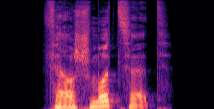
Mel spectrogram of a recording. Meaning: second-person plural subjunctive I of verschmutzen
- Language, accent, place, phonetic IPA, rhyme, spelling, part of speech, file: German, Germany, Berlin, [fɛɐ̯ˈʃmʊt͡sət], -ʊt͡sət, verschmutzet, verb, De-verschmutzet.ogg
